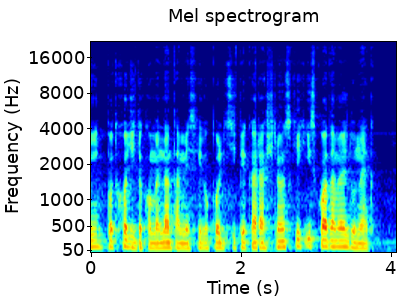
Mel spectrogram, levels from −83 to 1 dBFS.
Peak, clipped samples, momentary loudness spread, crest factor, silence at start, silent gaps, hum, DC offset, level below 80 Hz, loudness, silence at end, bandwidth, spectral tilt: -2 dBFS; under 0.1%; 7 LU; 20 dB; 0 s; none; none; under 0.1%; -46 dBFS; -23 LUFS; 0.35 s; over 20 kHz; -7.5 dB/octave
